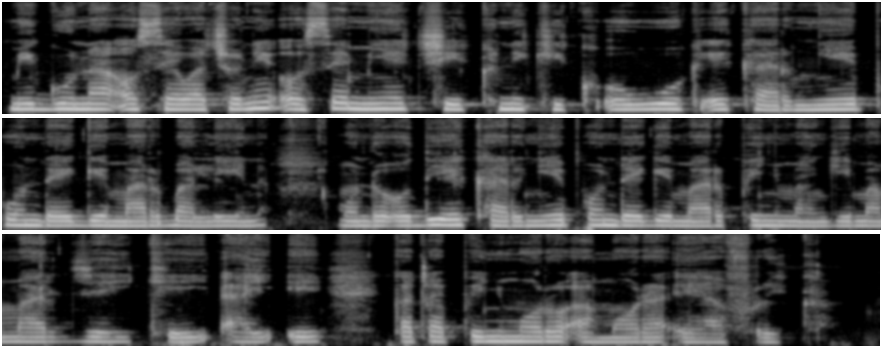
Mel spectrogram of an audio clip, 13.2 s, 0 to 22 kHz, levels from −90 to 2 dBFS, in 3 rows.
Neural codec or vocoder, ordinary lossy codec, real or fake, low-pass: none; none; real; none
